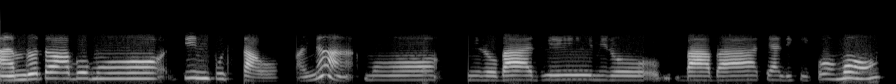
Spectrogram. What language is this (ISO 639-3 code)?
nep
